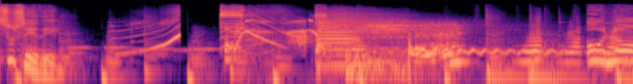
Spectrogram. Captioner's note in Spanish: Sonido de golpes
